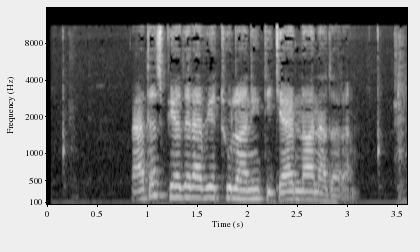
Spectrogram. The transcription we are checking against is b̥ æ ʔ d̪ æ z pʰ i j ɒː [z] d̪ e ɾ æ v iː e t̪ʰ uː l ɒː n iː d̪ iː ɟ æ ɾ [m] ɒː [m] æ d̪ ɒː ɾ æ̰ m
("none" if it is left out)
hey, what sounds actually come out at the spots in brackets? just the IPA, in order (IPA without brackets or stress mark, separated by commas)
none, n, n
